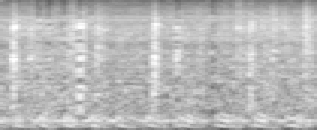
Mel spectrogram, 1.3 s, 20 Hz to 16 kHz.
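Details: Ford F800 crane truck, engine once locked up, fed gasoline through a vent with the intake sprayed: low, uneven loping idle surging and sagging every fraction of a second; starving for fuel, running only on hand-fed fuel.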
